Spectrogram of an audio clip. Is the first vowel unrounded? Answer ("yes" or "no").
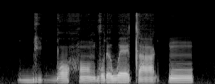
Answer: yes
